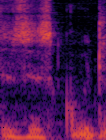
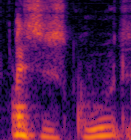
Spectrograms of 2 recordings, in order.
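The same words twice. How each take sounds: First: Much softer, trailing off into sleep; fading out. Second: Said in the usual way. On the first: Shown as a demonstration. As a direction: let the words die away sleepily. (schläfrig verklingend, viel leiser)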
